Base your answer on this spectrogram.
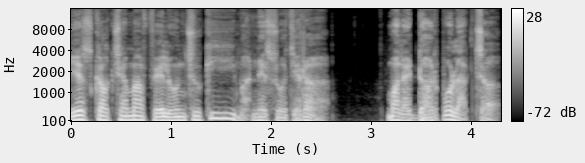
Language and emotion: Nepali, fearful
